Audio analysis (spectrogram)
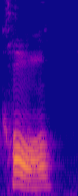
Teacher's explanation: Similarly, one of our new vocab words, the word all, kol, is almost always or most often in this shortened or reduced form with a short O sound, the kametz hautuf, because it's usually saying all of something, all of the land, all of the people.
